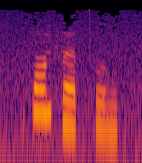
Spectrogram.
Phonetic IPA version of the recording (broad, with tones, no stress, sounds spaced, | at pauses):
p ɔː˥ n f œː˨ p̚ t̪ʰ ʊ˨ ŋ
